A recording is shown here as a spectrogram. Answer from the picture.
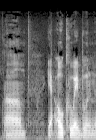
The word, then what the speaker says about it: Okwuegbunam: If you're not sure how to pronounce his name, Albert O, freak athlete out of Mizzou, played with Drew Locke. Okwuegbunam is how you would say his name.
